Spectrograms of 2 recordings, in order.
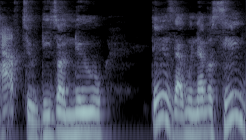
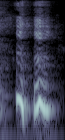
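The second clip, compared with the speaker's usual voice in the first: a real high cackle, louder; high loud burst of laughter; 9 dB louder than usual. Real, not acted. Vlogger cracking up at her own joke, loud high laugh.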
